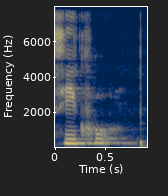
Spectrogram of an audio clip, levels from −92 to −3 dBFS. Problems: background sounds at intervals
